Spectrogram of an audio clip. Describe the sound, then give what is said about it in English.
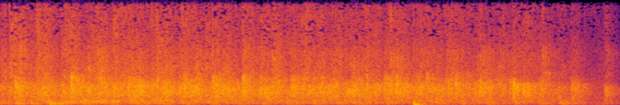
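A crowd at a talk on marriage equality applauds to welcome a speaker: loud, dense clapping from many hands, sustained and even for about six seconds before trailing off at the close. “But if you could please now put your hands together and make April welcome.”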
